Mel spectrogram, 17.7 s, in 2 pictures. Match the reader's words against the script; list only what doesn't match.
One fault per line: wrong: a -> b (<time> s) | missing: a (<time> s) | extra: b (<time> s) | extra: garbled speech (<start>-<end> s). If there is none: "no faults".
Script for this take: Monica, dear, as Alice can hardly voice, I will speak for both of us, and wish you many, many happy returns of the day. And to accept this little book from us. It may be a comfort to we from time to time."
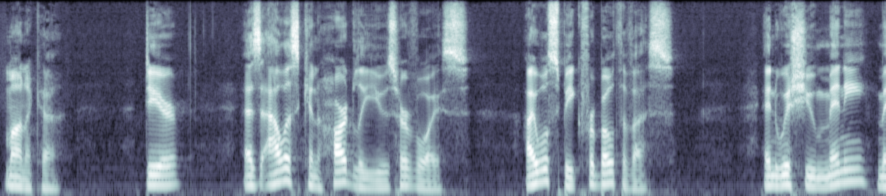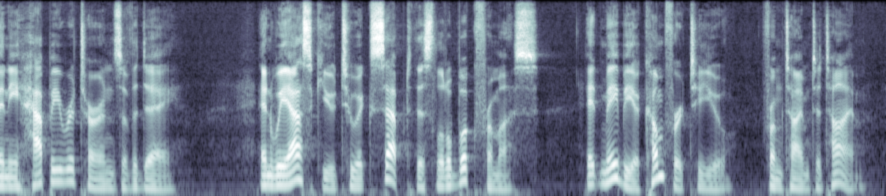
extra: use her (3.7 s)
extra: we ask you (11.6 s)
wrong: we -> you (15.9 s)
